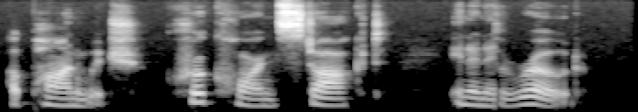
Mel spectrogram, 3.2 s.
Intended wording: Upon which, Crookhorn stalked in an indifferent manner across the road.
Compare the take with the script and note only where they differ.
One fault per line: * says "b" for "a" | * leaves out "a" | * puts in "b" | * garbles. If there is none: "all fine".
* leaves out "indifferent manner across"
